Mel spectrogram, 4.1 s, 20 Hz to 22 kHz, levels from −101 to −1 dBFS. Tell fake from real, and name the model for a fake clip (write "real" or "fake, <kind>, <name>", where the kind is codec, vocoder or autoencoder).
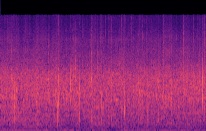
fake, codec, SNAC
